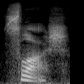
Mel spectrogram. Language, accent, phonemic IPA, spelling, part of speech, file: English, US, /slɑʃ/, slosh, verb / noun, En-us-slosh.ogg
- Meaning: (verb) 1. To shift chaotically; to splash noisily 2. To cause to slosh 3. To make a sloshing sound 4. To pour noisily, sloppily or in large amounts 5. to move noisily through water or other liquid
